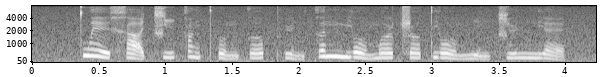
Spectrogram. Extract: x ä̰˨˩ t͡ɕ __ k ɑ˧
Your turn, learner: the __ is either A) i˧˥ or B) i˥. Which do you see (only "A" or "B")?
A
